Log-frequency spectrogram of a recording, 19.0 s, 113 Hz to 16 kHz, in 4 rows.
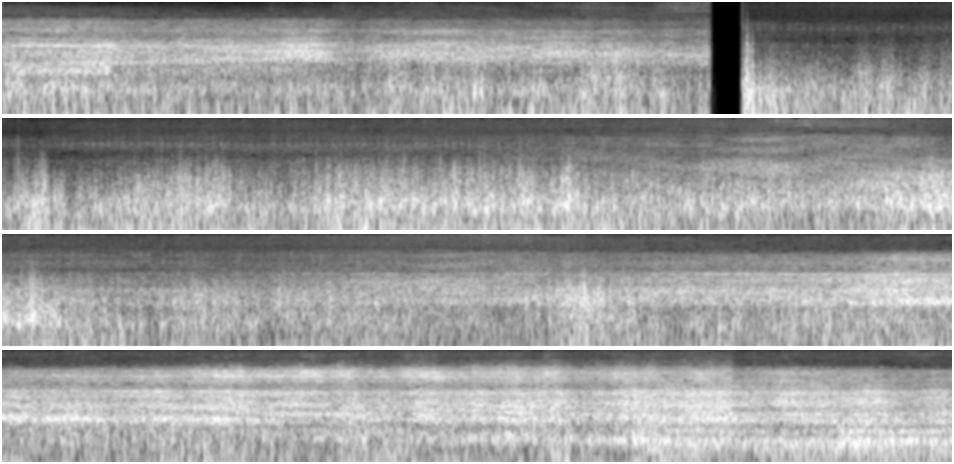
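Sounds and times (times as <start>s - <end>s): high engine whine: 0.0s - 19.0s
jet engines at takeoff: 0.0s - 19.0s.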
